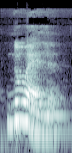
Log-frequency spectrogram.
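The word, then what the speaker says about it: Noël: So when we add this accent mark, they will have their own identities and will have 2 different syllables here. So this word is pronounced as Noel, which means Christmas.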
